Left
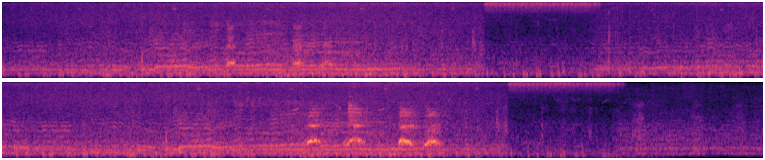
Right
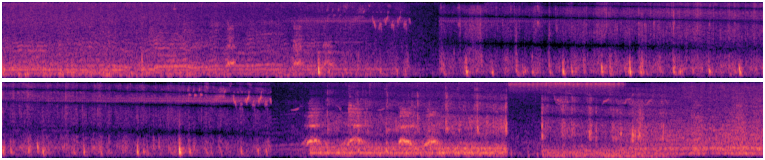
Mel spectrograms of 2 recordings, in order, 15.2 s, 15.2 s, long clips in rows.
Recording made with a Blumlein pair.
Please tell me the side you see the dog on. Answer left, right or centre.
centre.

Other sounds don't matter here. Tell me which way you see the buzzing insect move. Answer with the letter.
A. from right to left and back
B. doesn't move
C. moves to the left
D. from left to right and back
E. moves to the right
A.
